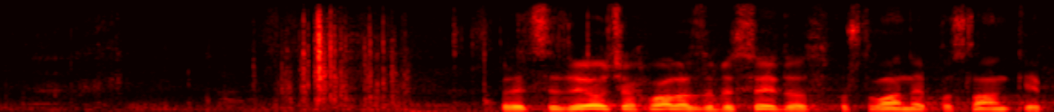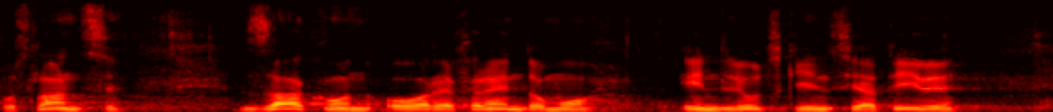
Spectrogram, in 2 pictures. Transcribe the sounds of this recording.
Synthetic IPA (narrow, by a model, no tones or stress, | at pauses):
pɾɛt̪sʲjɛd̪ujoːt͡ʃaxʋaːlazabeseːd̪ɔspɔʃt̪ɔʋaːnɛpɔslaːŋkɛpɔslaːnt̪si | zaːkʰɔnɔɾɛfɛɾɛnd̪umu | inlʲjuːt̪skiːnit̪siat̪iːʋi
